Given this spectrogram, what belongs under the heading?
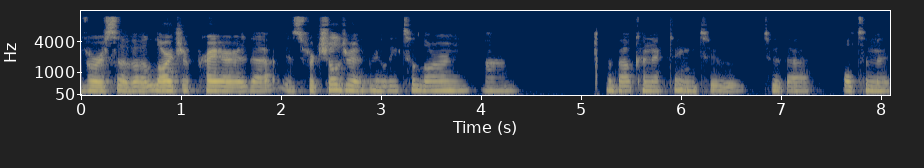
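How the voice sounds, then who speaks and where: A woman with an American accent speaks at a fairly slow pace and a medium pitch. Her voice is somewhat breathy, with monotone, flat intonation. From US, immigrant from Kerala, India at age 4. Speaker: dancer, writer and yoga teacher. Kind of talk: online talk. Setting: live stream. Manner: many fillers (um, uh).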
